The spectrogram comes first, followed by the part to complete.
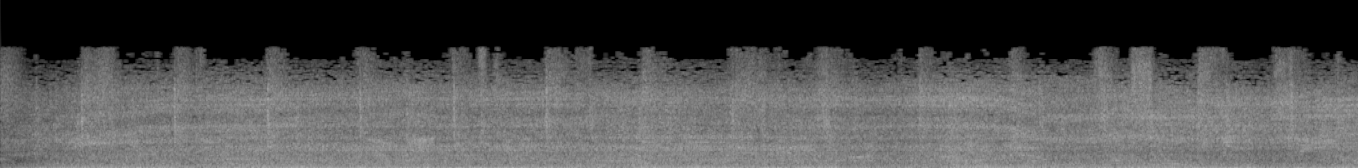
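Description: Single-engine light propeller aircraft heard from inside the cabin in flight: a loud, steady engine-and-propeller drone with a low hum over constant rushing noise.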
